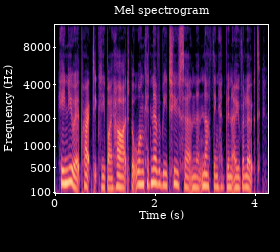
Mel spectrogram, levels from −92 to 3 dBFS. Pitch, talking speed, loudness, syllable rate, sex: 180 Hz, 255 wpm, -18 LUFS, 7.0 syllables/s, female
